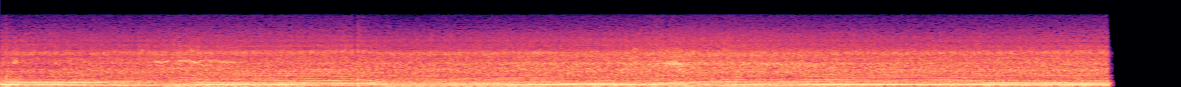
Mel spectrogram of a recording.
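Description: Small car engines buzz steadily at high revs, dropping in pitch once as a gear changes.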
